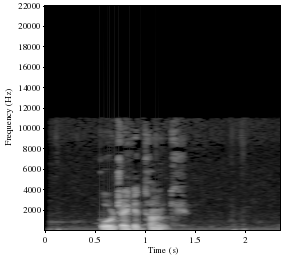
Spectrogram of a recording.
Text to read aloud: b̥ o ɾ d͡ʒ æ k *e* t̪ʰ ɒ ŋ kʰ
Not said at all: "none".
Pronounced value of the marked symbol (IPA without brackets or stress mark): e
